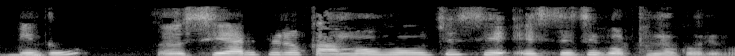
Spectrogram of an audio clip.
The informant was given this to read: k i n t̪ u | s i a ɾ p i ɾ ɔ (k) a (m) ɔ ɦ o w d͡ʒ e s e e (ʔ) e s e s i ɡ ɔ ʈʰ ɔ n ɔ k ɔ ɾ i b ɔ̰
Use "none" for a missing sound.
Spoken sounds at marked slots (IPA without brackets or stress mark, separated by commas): k, m, ʔ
